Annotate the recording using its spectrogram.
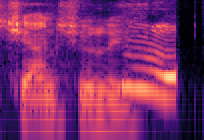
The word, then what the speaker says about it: Cianciulli: Yeah, it's Cianciulli. – Cianciulli. – You try pronouncing it. – It's Italian. – It's Italian, so the C would be a ch sound.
